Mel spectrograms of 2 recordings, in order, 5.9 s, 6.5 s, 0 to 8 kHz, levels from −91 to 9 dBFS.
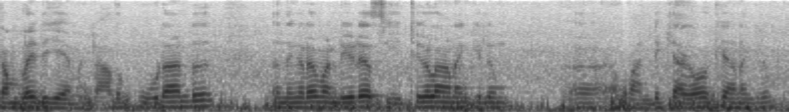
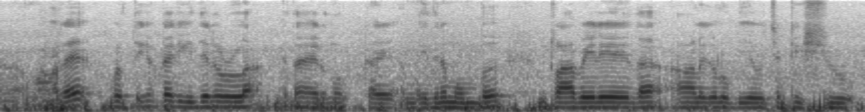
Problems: none marked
